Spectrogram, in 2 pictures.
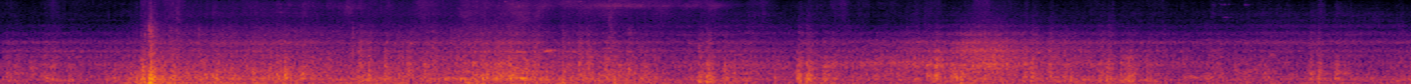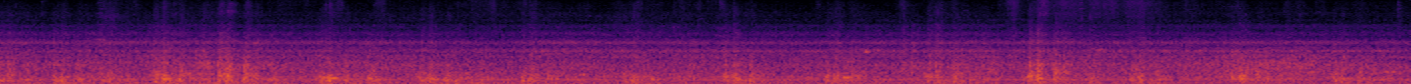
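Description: Inside a Japanese electric commuter train: the doors shut with a sharp bang about a second and a half in, then the train pulls away from the station. Running noise swells over the next several seconds and settles into steady rolling, with regular clicks of the wheels passing over rail joints.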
